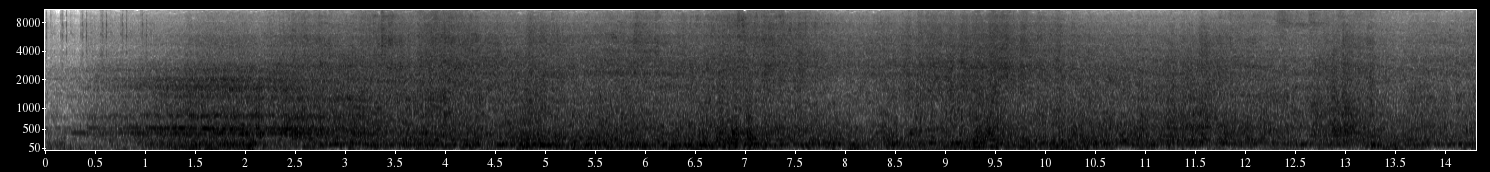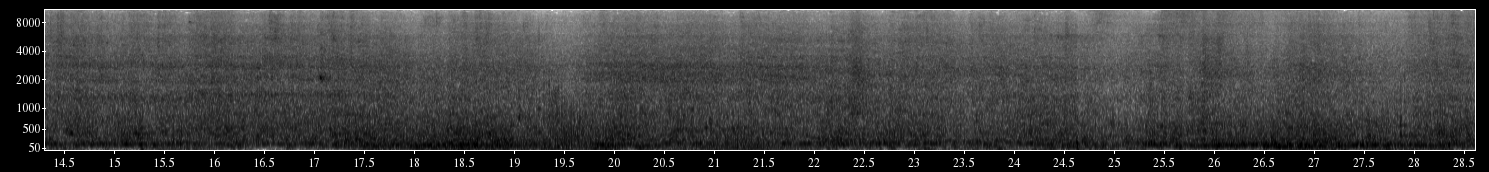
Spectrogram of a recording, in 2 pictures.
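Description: An electric locomotive runs past close by, followed by a long freight train of container wagons. The sound rises quickly to a loud, steady rolling rumble in the first couple of seconds, with wheels clicking over the rail joints throughout.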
